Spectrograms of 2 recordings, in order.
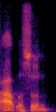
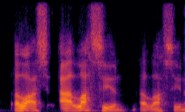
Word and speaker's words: Atlassian: Is it Atlison? Atlassian, isn't it?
